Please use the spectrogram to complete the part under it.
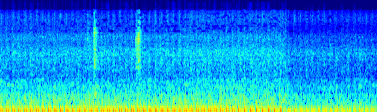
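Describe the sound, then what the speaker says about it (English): Engine idling steadily in the Sherlock Holmes: Crimes and Punishments game, a continuous low rumble with a rhythmic pulse, two brief sharp clicks near the start and a slight drop in level toward the end. "The engine has started."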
